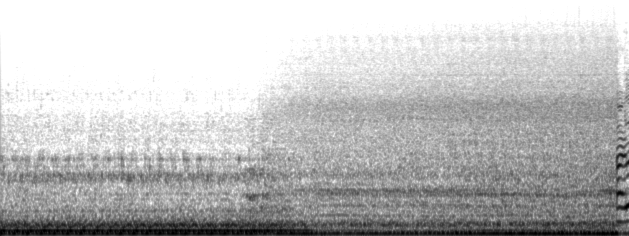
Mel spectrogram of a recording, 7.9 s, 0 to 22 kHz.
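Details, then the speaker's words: Flooded, wrecked 2014 Super Aéronautique 230 inboard surf boat after engine flushes, running mid-rebuild with water supplied through a reverse plunger. Deep, steady, even idle rumble with no misses or knocks; idling smoothly. "go jump down real quick show you what's going on down there oh she sounds so good"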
